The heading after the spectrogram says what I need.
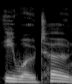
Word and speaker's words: Iwoto: It's called Iwoto now, a small change reflecting proper Japanese pronunciation.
